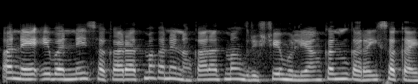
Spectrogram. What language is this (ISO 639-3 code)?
guj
